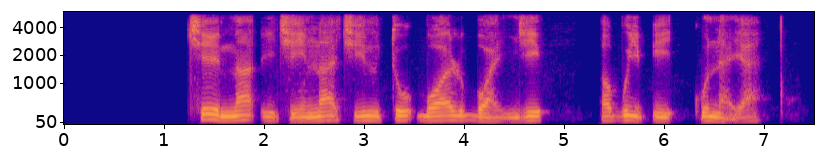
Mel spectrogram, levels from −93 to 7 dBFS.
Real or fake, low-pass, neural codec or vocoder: fake; 5.4 kHz; codec, 24 kHz, 0.9 kbps, WavTokenizer, medium speech release version 2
